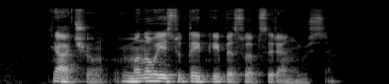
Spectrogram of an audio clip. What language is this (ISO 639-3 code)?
lit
